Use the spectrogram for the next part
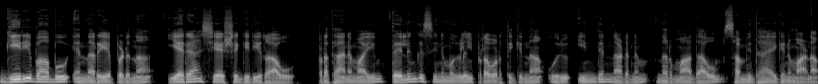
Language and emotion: Malayalam, neutral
